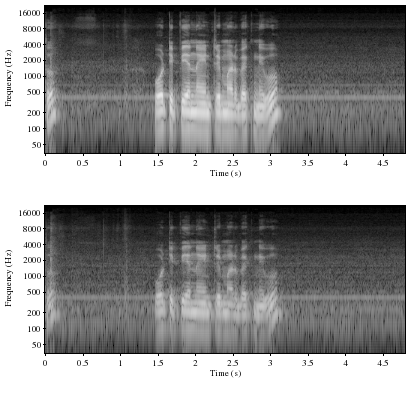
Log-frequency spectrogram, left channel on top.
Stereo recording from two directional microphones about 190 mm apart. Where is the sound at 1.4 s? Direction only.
55° left (ahead or behind).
